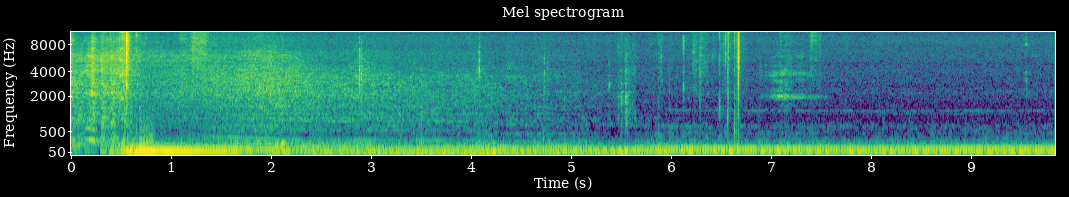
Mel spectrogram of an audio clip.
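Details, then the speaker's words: BMW E46 330Ci Clubsport with weak battery (53% health, 65% charge, 470 of rated 640 cranking amps) that needed boosting after sitting: brisk even cranking, tester reads 5.4 s, about 10.33 V, catches to steady idle; normal cranking and start. "cranking is normal time five five thousand milliseconds Wow five point four seconds"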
